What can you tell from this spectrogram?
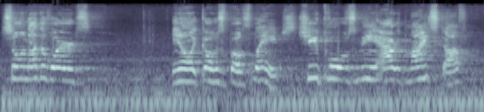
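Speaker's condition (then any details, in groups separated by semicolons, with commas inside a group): Cerebral palsy; only one hand usable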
